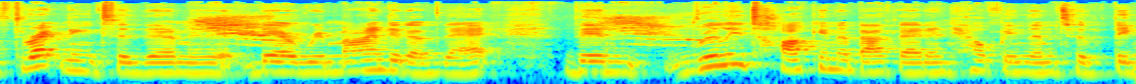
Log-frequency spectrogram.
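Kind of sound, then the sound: animal, cat meowing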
